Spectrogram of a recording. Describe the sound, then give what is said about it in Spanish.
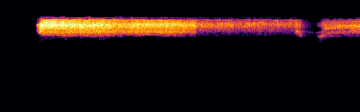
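A person produces a long, steady, continuous voiceless "s" hiss without vocal-cord vibration, fairly loud, broken by a brief pause near the end before the hiss resumes. “Por ejemplo, F, S, Z son sordos. Y además son continuos.”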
